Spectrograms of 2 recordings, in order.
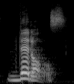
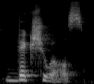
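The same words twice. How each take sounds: First: The ending rhymes with little. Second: The ending does not rhyme with little. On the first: The speaker calls it right. "like little" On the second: The speaker calls it wrong. "isn't pronounced"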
